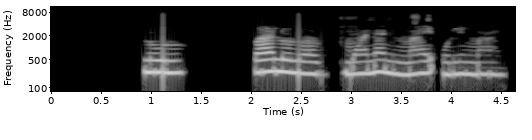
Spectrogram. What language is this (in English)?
Taita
